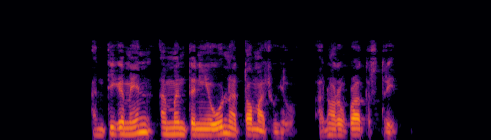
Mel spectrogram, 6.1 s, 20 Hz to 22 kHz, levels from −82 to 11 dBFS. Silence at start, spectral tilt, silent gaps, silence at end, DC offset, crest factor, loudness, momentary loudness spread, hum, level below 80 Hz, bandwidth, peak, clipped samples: 1.15 s; -7.5 dB/octave; 3.74-3.94 s; 1.2 s; under 0.1%; 18 dB; -18 LUFS; 17 LU; none; -58 dBFS; 7.8 kHz; -2 dBFS; under 0.1%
